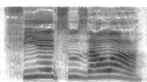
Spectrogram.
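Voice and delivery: high drawn-out yuck; disgusted. Acted. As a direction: draw it out with a sour face. Refuses sour juice.

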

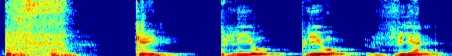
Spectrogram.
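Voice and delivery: high, slow stumbling confusion; baffled. Acted. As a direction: trip over the word. Rehm stumbles on the word.

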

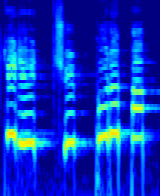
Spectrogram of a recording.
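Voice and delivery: very high squeaky beeps and blips; beeping noises. Pretend. Host mimics a breakup text's beeps, squeaky high. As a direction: squeak out little phone beeps. Imitating a message beep sound.

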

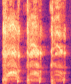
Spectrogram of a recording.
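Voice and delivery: hard real coughing fit. Real, not acted. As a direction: cough through it. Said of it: "ich hab jetzt einen Hustenanfall".

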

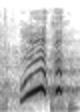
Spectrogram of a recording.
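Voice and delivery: loud, high whoop with a laugh; excited cheer. Real, not acted. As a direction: whoop for joy. Cheering at bingo numbers.

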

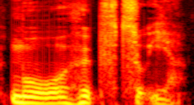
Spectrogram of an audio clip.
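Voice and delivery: ordinary delivery, nothing marked

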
